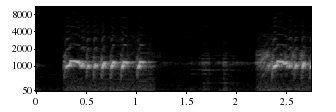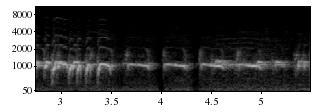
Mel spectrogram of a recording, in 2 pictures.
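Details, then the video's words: A local zebra dove sings as a lure for other zebra doves. A rapid bubbling cooing phrase is followed by a short gap, then a long run of rolling, slightly wavering trilled coos at a steady pitch. "Suara perkutut lokal gacor || ampuh memancing perkutut lain"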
